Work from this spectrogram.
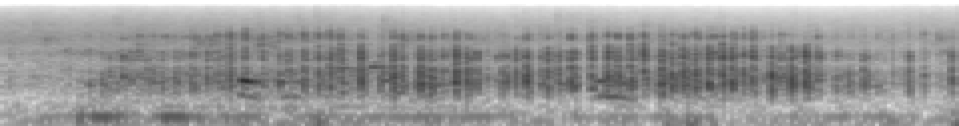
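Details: Echolocation of bats leaving Mammoth Cave in total darkness, converted by a two-microphone bat detector into steady crackling pulse trains that quicken into a dense buzz of clicks near the end.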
